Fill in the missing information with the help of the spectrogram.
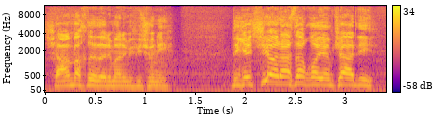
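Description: An actor playing a jealous, possessive husband who argues in a heated, accusing way. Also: male voice, high-pitched, expressive, a little hiss or hum. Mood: angry.

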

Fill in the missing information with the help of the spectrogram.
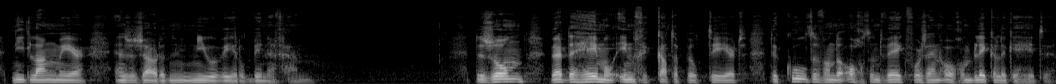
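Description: Brief: low male reader, unhurried literary narration, phrases fading soft at the end, live theatre stage. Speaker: writer reading at a festival. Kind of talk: literary reading at a festival. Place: theatre stage before an audience.

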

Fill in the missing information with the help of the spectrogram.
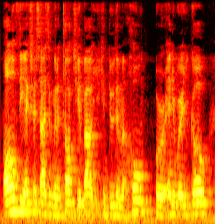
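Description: Talking fast in a steady, mid-range voice with a darkish tone, a twenty-something fitness coach guides a home workout. He's upbeat and direct, keeps checking in with "okay?" and "all right?", and the floor camera captures an echoey tiled room with faint ambience.

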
